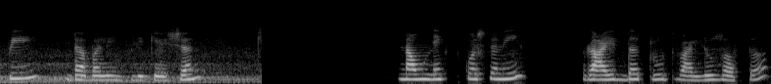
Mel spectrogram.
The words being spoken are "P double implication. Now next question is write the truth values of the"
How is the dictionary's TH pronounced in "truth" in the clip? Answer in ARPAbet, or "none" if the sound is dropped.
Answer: T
